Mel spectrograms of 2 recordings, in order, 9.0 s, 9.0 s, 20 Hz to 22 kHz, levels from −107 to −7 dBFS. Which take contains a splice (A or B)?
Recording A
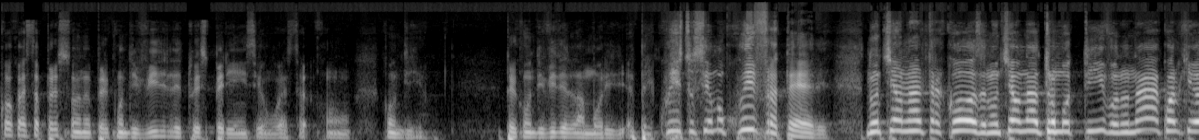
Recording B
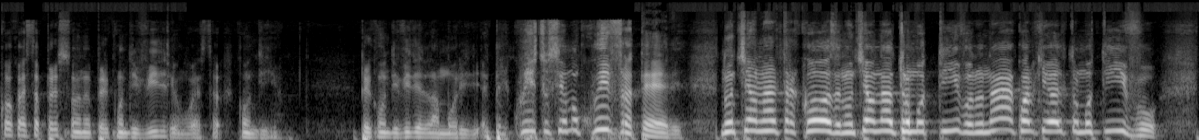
B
